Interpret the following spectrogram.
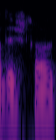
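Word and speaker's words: でした: Tu vois, tu vas pas vraiment faire le chi.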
